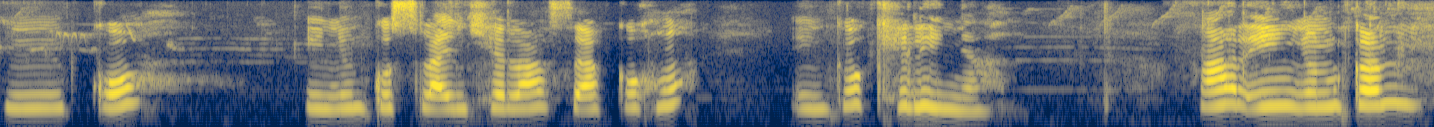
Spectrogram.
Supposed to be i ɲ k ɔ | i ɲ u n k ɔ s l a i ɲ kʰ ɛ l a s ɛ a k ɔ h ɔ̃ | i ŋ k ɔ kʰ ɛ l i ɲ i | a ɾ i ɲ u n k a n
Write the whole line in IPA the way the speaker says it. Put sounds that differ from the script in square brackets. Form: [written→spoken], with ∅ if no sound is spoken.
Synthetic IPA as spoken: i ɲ k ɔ | i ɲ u n k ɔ s l a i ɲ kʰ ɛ l a s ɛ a k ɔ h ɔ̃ | i [ŋ→ɲ] k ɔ kʰ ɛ l i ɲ [i→a] | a ɾ i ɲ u n k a n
